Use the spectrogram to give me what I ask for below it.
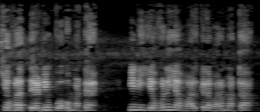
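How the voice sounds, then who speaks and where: A man's voice: on the high side, flat delivery, very fast, lo-fi sound, close to an everyday voice. A man voicing a pushy, devoted young suitor, murmuring half-whispered in an amateur audio drama. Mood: heartfelt.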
